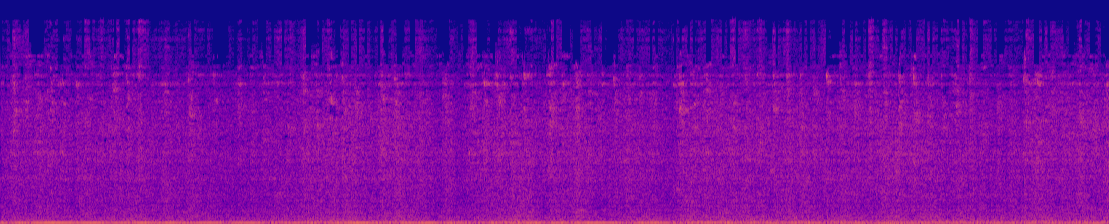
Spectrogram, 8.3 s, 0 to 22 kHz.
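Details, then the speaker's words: 1978 Honda CB750 engine on a stand, likely first run in over 10 years, after idle adjustment; an even, steady four-cylinder idle with a smooth low hum. All four exhaust pipes are hot, so all cylinders are firing. Normal running. "I'm just checking each of these exhaust pipes I just see if they're hot and they are so that means all four cylinders were firing as well"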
